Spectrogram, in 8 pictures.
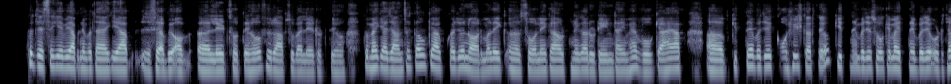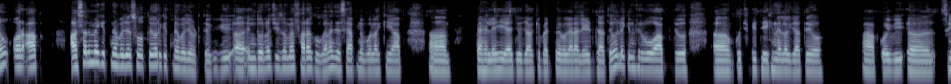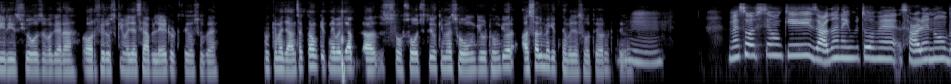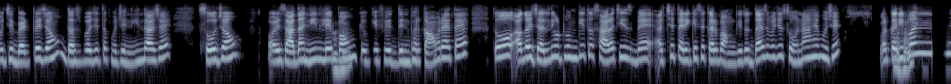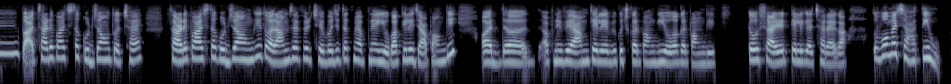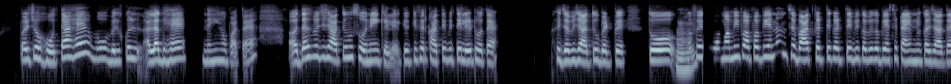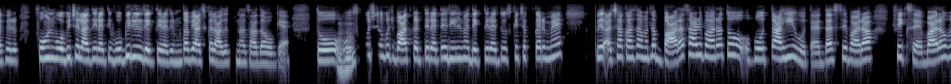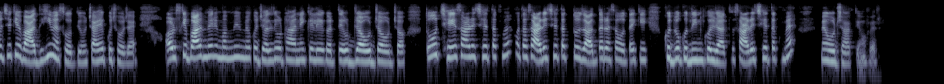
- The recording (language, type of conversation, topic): Hindi, advice, मोबाइल या स्क्रीन देखने के कारण देर तक जागने पर सुबह थकान क्यों महसूस होती है?
- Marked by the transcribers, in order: in English: "नॉर्मल"; in English: "रूटीन टाइम"; in English: "बेड"; in English: "सीरीज़, शोज़"; in English: "बेड"; drawn out: "क़रीबन"; in English: "बेड"; in English: "फ़िक्स"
